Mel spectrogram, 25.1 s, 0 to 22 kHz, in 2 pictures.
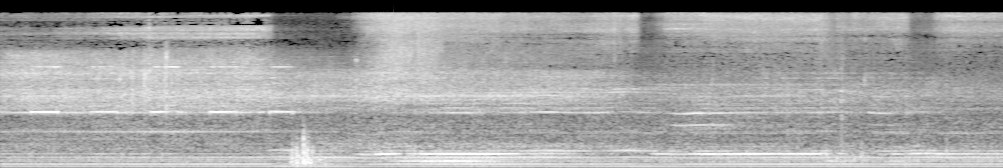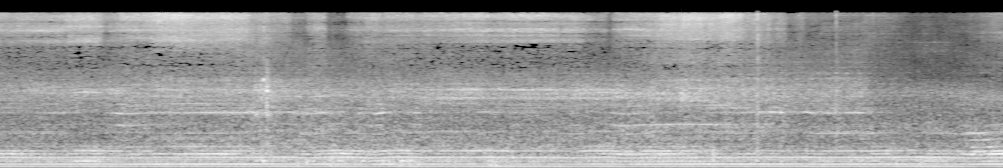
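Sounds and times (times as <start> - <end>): diesel engine running: 0.0 - 25.0.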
